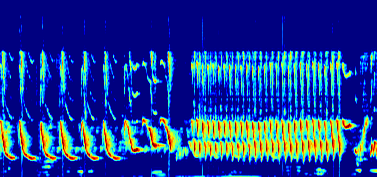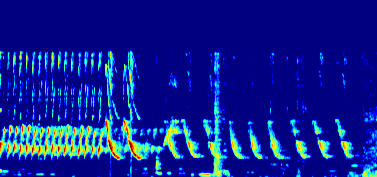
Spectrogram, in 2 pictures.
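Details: Lure song of a canary meant to stimulate juvenile birds to learn to sing: quick downslurred notes, a long dense rattling trill, a rolling phrase, then slower spaced chirps.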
